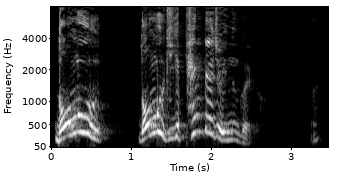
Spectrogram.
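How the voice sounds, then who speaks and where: A man's voice: very high voice, sing-song, moderate pace, dark tone. A man preaching a sermon as pastor, telling stories animatedly and throwing rhetorical questions to the congregation.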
